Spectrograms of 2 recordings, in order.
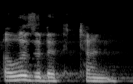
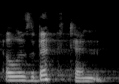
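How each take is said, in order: First: The stress falls on a syllable the speaker later rejects. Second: The stress falls on the syllable the speaker accepts. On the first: This is how newcomers say the town's name. The speaker calls it wrong. "we were calling it Elizabethton" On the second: This is how locals say the town's name. The speaker calls it right. "but it's Elizabethton"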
